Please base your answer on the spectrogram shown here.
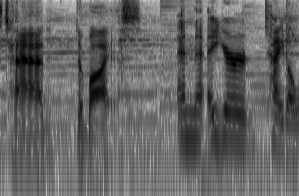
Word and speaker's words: Tad DeBias: Can you just say your name just so we have the correct pronunciation? Sure, it's Tad DeBias.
